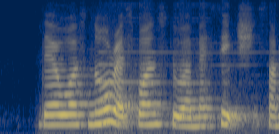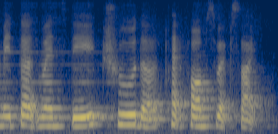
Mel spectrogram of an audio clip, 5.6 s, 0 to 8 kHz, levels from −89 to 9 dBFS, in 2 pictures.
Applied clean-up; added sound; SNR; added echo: neural separator model SepFormer DNS4.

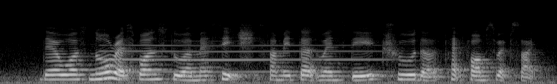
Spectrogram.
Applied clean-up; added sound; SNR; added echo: none; Wind instrument, woodwind instrument; 16 dB; none.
